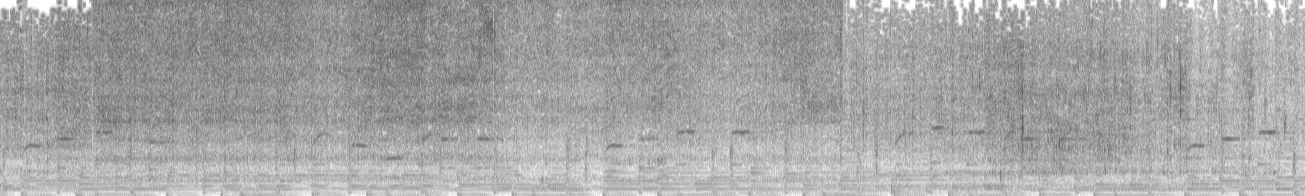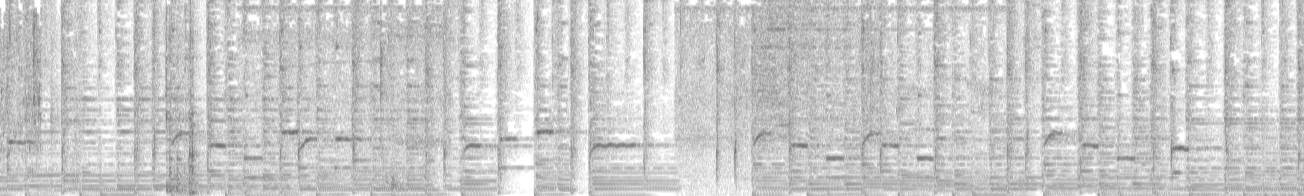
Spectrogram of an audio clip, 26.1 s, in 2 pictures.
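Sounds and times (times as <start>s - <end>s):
water pouring into pot: 0.0s - 13.6s
chicken sizzling in hot oil: 0.0s - 13.8s.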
